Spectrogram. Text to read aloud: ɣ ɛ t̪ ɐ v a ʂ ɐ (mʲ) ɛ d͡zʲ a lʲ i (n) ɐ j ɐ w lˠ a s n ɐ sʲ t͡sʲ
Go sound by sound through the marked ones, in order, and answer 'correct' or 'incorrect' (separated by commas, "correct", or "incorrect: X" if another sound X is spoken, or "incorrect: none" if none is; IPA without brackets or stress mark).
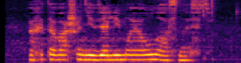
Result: incorrect: nʲ, incorrect: m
